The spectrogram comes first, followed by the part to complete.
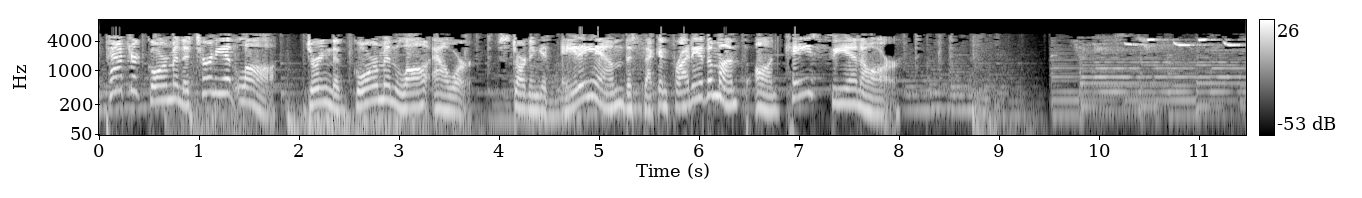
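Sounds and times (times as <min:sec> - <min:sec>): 
steady musical backdrop: 0:00.0 - 0:11.4
speech: 0:00.2 - 0:08.1
birds chirping in spring: 0:09.7 - 0:11.4.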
